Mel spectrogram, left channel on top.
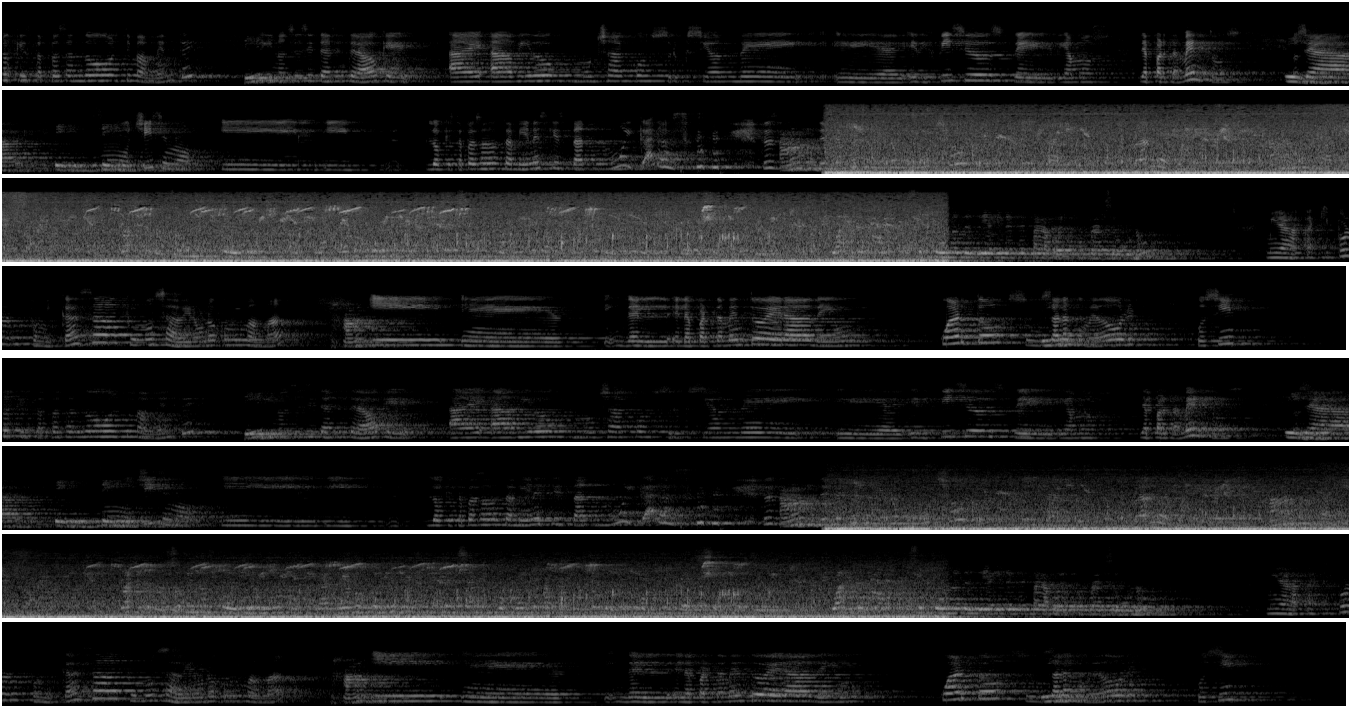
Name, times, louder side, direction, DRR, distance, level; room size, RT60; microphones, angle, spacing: voice 1, 0.0-4.1 4.5-14.0 14.5-15.4 15.7-17.0 17.3-17.4 17.7-21.3 21.6-25.9 26.3-28.0 35.4-35.7 39.3-46.1 46.4-49.0 49.8-51.7 52.1-52.7, left 3 dB, 75° left, 5 dB, 1.7 m, -45 dB
voice 2, 14.0-14.7 21.2-21.8 26.1-26.9 27.9-38.4 43.7-44.1 50.8-51.0, equal, 20° left, -1 dB, 5.6 m, -41 dB
sound 1, 21.7-36.4, left 4 dB, 55° left, 0.6 m, -29 dB
22.5 x 22.0 x 8.4 m, 2.1 s
head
